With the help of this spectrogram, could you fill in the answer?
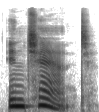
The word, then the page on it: enchant: intʃǽnt; インチャント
